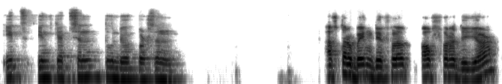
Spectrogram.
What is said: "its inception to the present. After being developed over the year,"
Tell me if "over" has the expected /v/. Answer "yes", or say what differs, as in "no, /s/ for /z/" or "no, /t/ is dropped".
no, /f/ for /v/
